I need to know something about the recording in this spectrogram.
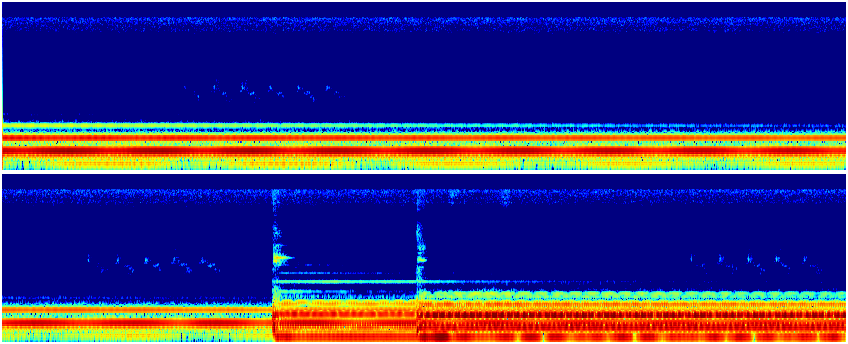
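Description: Singing bowls ring with a steady, slowly pulsing hum.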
